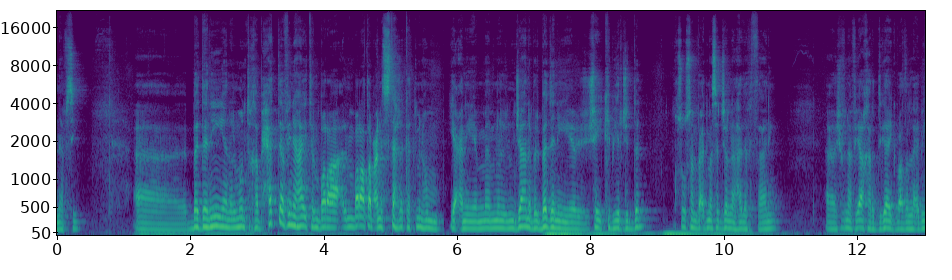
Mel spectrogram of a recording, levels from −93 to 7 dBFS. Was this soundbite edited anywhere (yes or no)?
yes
